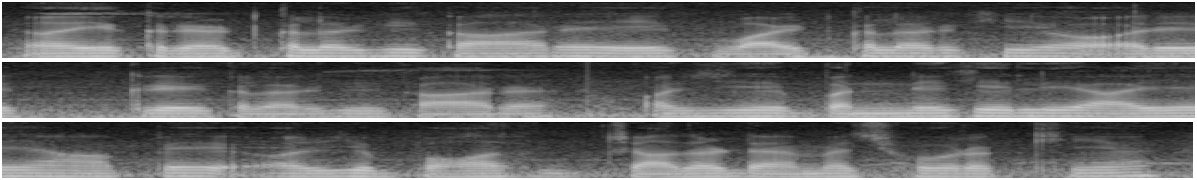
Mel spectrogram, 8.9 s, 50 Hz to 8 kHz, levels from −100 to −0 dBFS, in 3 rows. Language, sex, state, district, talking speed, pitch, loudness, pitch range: Hindi, male, Uttar Pradesh, Jyotiba Phule Nagar, 240 wpm, 120 Hz, -29 LUFS, 115-125 Hz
